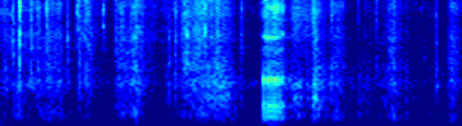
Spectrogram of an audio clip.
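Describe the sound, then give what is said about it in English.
Crisp, crackly crunching from chewing a snack treat taken from a box, a steady run of dry brittle bursts, with a brief hummed murmur about halfway through. “I don't know if you can hear that crunch, but it is an authentically beautiful crunch.”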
